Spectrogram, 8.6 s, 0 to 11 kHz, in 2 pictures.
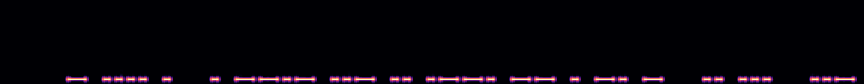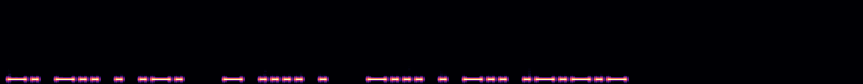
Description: Morse code, heard as a keyed tone, about 37 wpm, 700 Hz. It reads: THE EQUIPMENT IS UNDER THE BED.
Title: Sentences from Top 1000 Words - Review Part 5 - 40wpm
